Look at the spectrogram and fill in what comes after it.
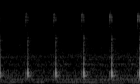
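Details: Macintosh Plus power supply with analog board connected: sharp little chirps about every quarter second, dead regular; the analog board supply voltage is misadjusted and needs resetting.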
